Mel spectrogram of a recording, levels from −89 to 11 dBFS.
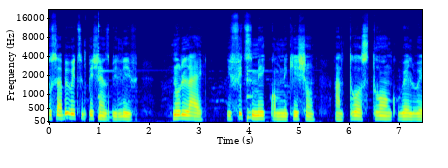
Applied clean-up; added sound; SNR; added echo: none; Dishes, pots, and pans; 17 dB; none.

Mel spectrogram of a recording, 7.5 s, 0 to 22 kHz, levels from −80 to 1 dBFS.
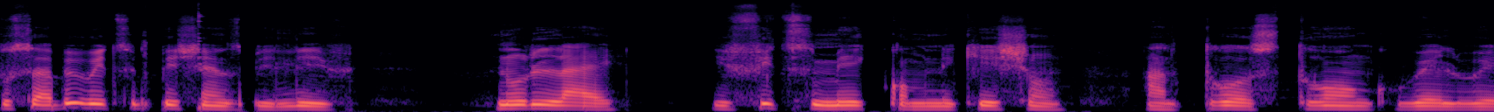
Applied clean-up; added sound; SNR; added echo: neural mask model Resemble Enhance denoiser.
